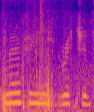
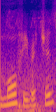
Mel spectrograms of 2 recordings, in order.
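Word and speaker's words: Morphy Richards: get this one out murphy richards or morphe richards depending on how you want to pronounce it table blender and a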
